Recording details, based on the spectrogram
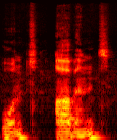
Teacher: D harfi Türkçedeki gibi fakat kelime sonlarında T gibi telaffuz edilebiliyor.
